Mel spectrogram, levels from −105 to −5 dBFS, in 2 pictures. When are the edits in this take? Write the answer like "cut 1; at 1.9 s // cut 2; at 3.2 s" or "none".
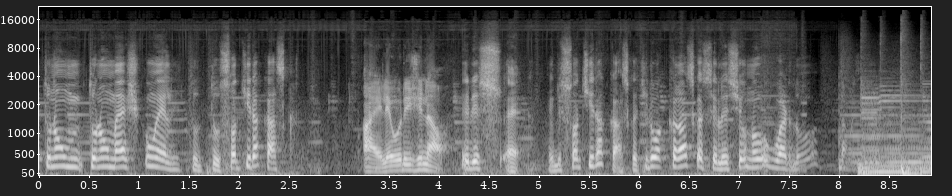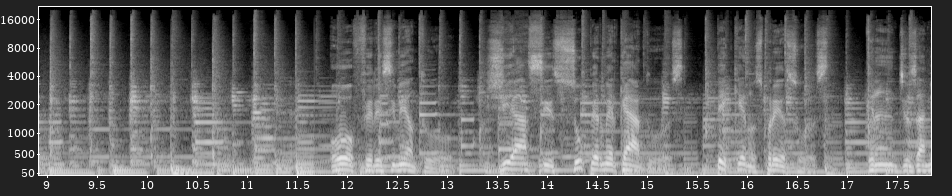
cut 1; at 7.8 s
